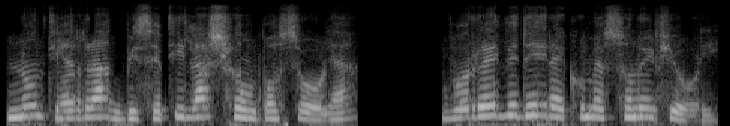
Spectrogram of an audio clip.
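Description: A woman's voice: a little high, expressive, moderate pace, mellow, dry recording, lightly acted. A woman reading as an eager little mountain girl. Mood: gentle.

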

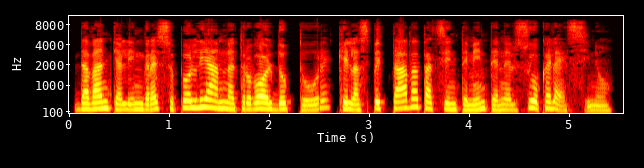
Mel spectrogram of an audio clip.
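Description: A woman narrating an audiobook in a measured, expressive storytelling voice. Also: mid-range voice, no room sound.

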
